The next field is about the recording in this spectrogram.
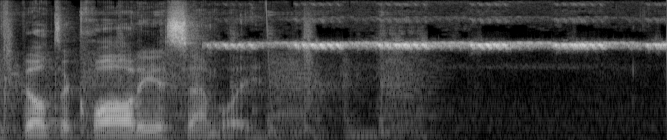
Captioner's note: sound of Crickets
